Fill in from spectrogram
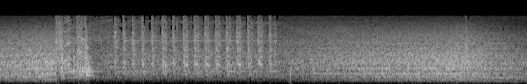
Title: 2az-fe стук в районе стартера 2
